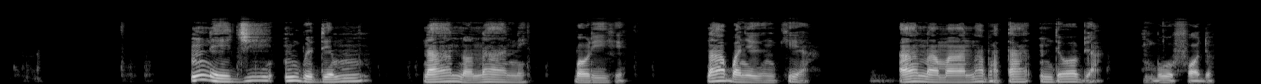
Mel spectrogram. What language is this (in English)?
Igbo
